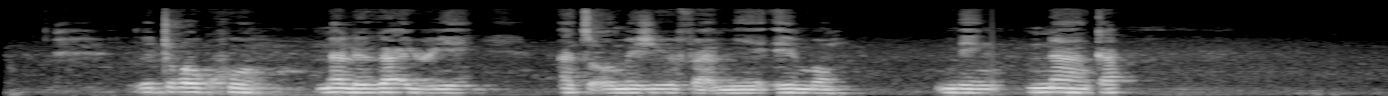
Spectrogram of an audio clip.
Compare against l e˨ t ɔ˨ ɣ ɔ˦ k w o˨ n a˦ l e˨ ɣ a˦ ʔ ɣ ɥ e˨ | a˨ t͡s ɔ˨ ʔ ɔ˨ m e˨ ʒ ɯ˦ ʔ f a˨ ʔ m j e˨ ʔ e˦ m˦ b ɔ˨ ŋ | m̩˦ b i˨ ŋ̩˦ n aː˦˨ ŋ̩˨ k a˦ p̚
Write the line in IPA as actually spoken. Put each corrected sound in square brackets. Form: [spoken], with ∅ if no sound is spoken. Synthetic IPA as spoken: l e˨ t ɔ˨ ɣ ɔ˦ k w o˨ n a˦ l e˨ ɣ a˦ ʔ ɣ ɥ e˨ | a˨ t͡s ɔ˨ ʔ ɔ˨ m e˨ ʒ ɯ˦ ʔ f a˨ ʔ m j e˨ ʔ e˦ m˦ b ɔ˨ ŋ | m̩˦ b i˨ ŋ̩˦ n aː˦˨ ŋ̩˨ k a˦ p̚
